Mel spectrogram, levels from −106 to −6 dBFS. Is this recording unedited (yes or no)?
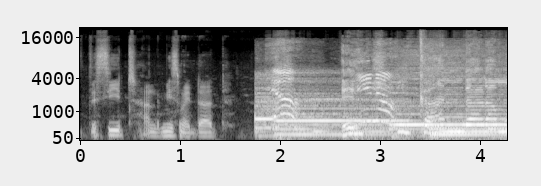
no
